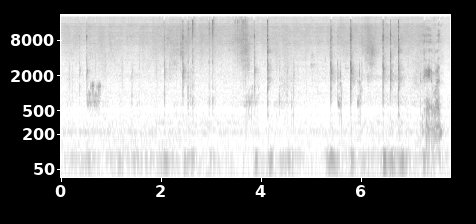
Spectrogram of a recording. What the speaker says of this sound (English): Oh, this keyboard sounds so good.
